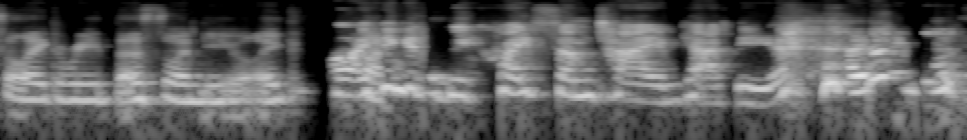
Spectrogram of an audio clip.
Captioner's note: laughs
